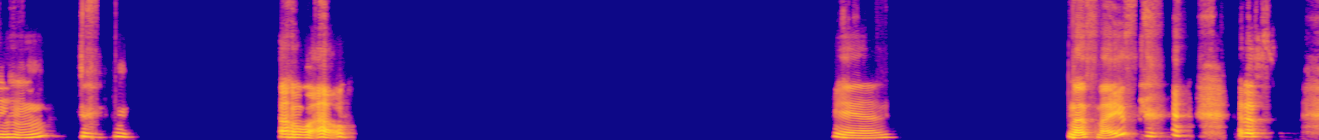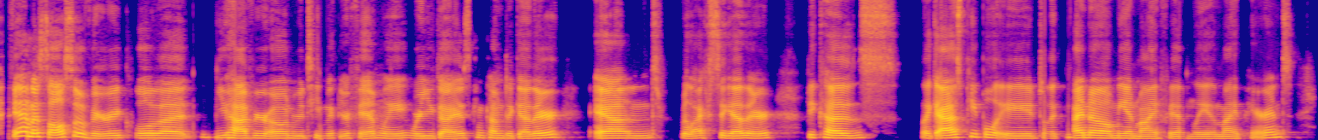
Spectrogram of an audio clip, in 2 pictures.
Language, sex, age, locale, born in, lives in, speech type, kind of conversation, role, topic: English, female, 20-24, en-US, United States, United States, conversation, podcast, host, How can I create a relaxing evening routine?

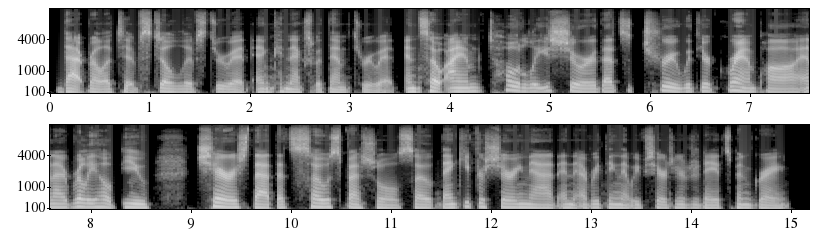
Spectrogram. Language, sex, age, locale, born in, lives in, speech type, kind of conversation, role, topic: English, female, 55-59, en-US, United States, United States, conversation, unstructured, none, How do you care for and display houseplants at home?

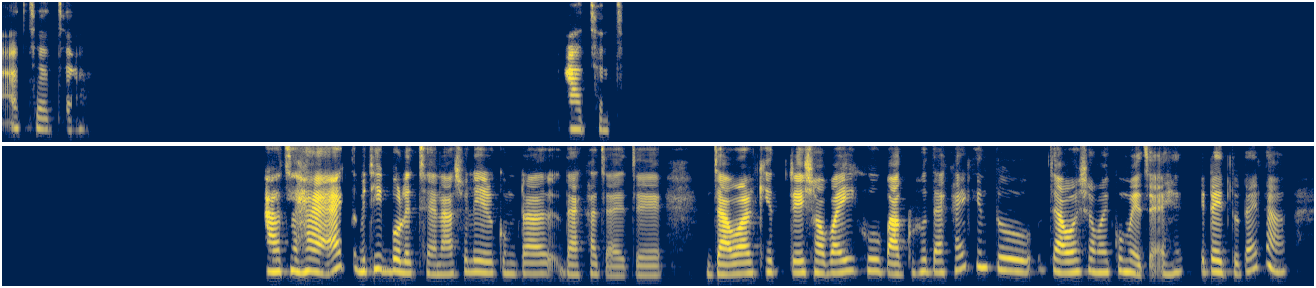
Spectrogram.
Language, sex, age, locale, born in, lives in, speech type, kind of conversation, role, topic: Bengali, female, 25-29, bn-BD, Bangladesh, Bangladesh, conversation, podcast, host, ট্রেনে বা বাসে ভ্রমণের কোনো স্মরণীয় কাহিনী কি আপনি শেয়ার করতে পারবেন?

